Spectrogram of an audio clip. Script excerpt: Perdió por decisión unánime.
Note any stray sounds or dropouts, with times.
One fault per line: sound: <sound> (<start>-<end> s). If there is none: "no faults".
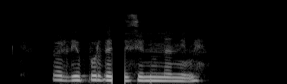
sound: dropout (1.1-1.2 s)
